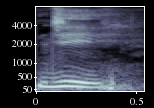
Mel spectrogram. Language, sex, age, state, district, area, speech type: Urdu, male, 18-30, Uttar Pradesh, Saharanpur, urban, spontaneous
